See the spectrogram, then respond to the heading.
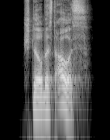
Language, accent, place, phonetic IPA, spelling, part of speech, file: German, Germany, Berlin, [ˌʃtʏʁbəst ˈaʊ̯s], stürbest aus, verb, De-stürbest aus.ogg
- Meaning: second-person singular subjunctive II of aussterben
